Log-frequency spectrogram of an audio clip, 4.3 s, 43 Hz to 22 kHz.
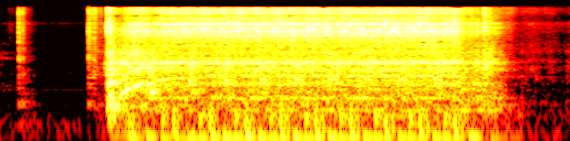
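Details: John Deere LT160 Automatic lawn tractor left outside for years, under 500 hours, cold start at about 32 degrees: starter turns briefly, small engine catches and runs evenly for a few seconds before shutting off; healthy cold start.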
